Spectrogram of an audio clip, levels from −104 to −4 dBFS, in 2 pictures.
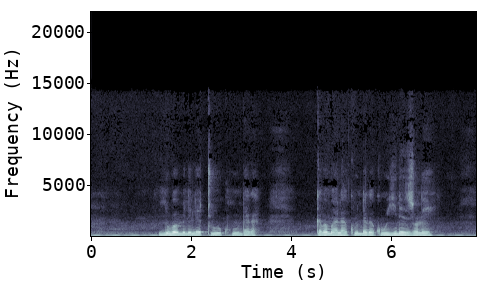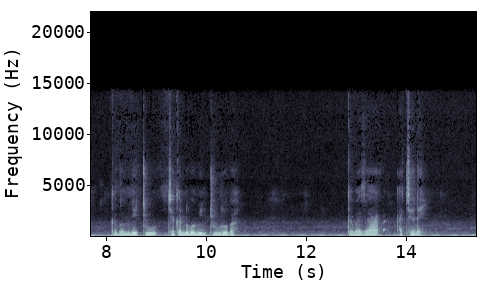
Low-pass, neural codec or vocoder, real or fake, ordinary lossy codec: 14.4 kHz; none; real; MP3, 64 kbps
